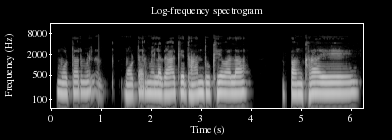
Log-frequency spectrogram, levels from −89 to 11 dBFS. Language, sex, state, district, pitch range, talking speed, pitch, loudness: Chhattisgarhi, male, Chhattisgarh, Jashpur, 150-155 Hz, 105 wpm, 155 Hz, -20 LUFS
